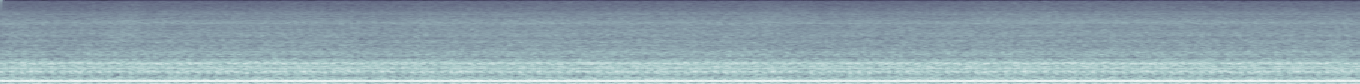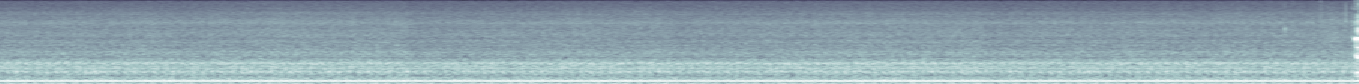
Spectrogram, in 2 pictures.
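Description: Volvo truck engine in American Truck Simulator, a steady low diesel drone with a strong constant hum, running continuously at an even load with no talk over it.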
